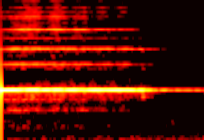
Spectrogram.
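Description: A recorder holding one long, high note that fades away in the second half.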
